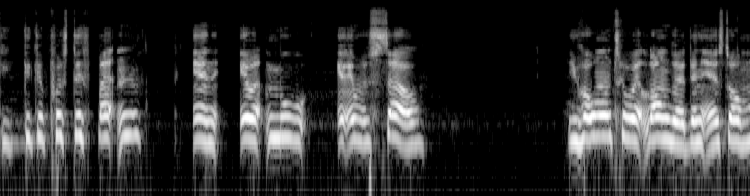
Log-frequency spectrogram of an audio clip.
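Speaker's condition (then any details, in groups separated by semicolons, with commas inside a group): Speech impairment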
